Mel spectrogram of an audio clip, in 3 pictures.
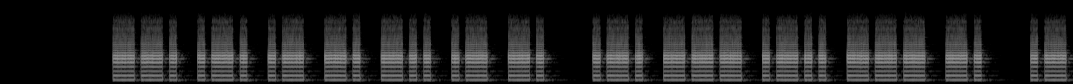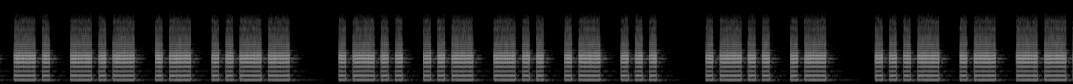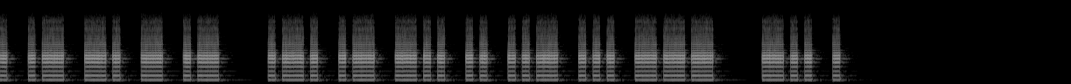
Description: Morse code (with Esperanto letters), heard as a buzzer, machine-sent, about 17 wpm. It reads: GRANDAN ROLON ANKAŬ LUDAS LA VAGANTA RADIUSO DE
